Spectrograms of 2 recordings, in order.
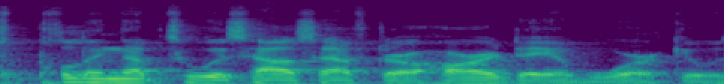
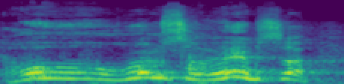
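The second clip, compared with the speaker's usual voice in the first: much higher, louder mock apology; embarrassed worker; 6 dB louder than usual. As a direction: squeal a sheepish sorry.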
